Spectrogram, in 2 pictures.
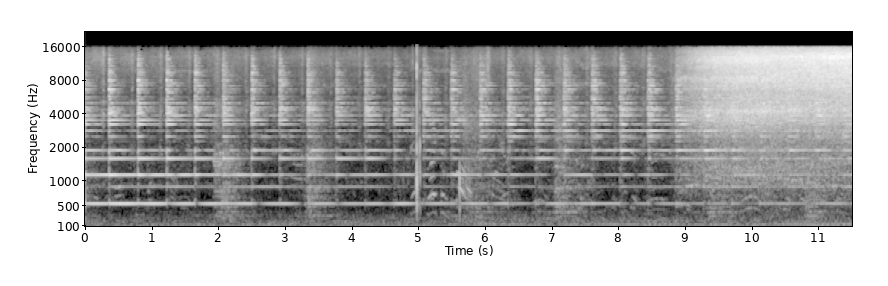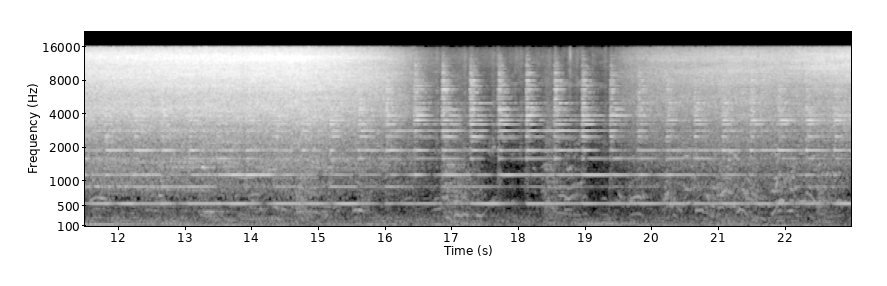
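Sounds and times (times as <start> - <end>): steady ringing tones: 0.0 - 23.0
steam locomotive hissing: 0.0 - 23.0
quick rhythmic pulsing: 5.4 - 17.0.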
